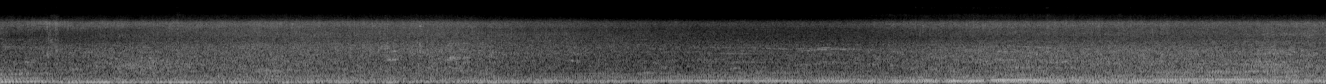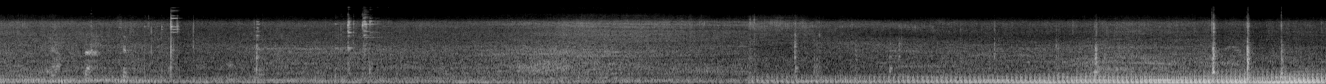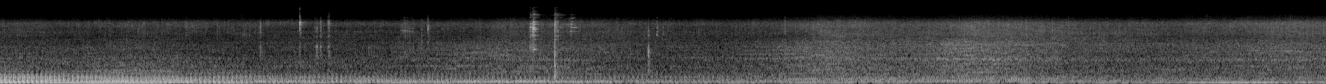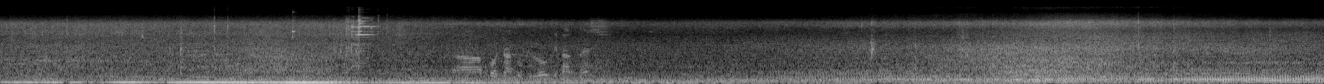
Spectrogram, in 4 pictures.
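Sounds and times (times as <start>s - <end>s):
sharp metallic clinks: 14.8s - 15.2s, 16.6s - 17.2s, 31.6s - 33.1s, 42.6s - 43.8s
vehicle engine running: 20.0s - 53.0s.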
